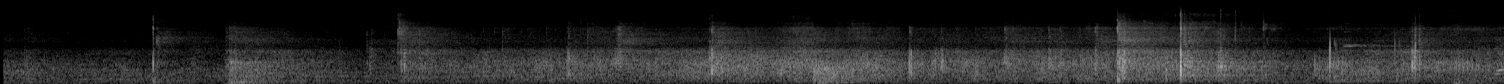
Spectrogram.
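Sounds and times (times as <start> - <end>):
stick hitting puck clacks: 3.6 - 14.8
skates on ice: 3.7 - 15.0.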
